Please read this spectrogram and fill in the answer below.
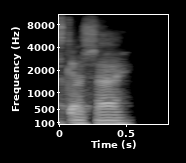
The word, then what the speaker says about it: Versailles: Great War officially ended on June 28th in 1919 with a peace treaty, the Treaty of Versailles. Even though I might be mispronouncing that, I'm pretty sure it's a French name. So, no, I think it's Versailles.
